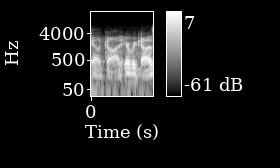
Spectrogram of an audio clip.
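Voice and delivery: a low, quiet, weary groan of dread; resigned mutter, bracing for trouble; exasperated. Retold or imitated. Tells his friends how he reacted to the creepy message, weary dread.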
